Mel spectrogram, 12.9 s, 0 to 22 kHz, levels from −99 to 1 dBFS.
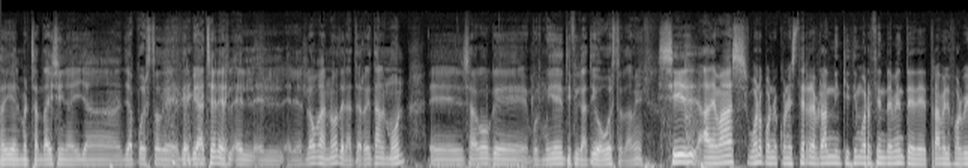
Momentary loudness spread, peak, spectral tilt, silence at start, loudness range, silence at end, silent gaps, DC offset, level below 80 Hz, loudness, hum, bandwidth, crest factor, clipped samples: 10 LU; -6 dBFS; -6 dB/octave; 0 s; 5 LU; 0 s; none; under 0.1%; -42 dBFS; -23 LUFS; none; 14.5 kHz; 16 dB; under 0.1%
